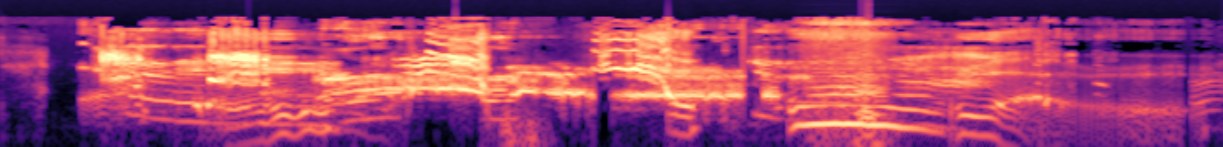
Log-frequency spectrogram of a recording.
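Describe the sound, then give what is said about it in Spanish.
A human voice imitates a giant movie monster's roar, with loud, strained growls, groans and wavering howls running continuously for several seconds, with no other sounds. “en su sección sorpresa del día de hoy, ruidos de Godzilla”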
